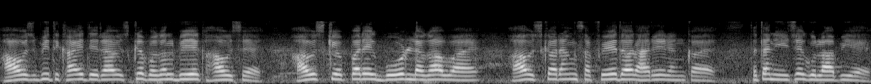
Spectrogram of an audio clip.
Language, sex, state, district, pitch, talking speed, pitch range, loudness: Hindi, male, Bihar, Kishanganj, 220 Hz, 225 wpm, 200-235 Hz, -15 LUFS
